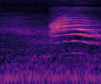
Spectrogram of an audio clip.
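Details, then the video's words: Indoor female domestic cat in Minnesota crying out for attention and more petting; a single drawn-out, rising-then-falling yowl with rich harmonics over a low household hum. "Kitty Mint screams for attention"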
